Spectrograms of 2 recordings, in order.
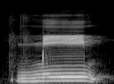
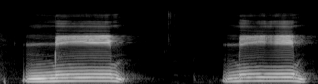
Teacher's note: मीम की आवाज़ तो नाक से आएगी हमारी, लेकिन दोनों होंठों के खुश्क हिस्से आपस में मिलेंगे तो मीम अदा होगा।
